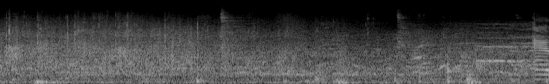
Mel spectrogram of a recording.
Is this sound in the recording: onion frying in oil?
no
